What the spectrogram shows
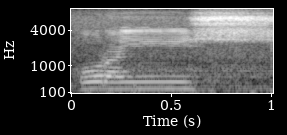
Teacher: جب قریش کے شین کو ہم پڑھ رہے ہیں تو آواز بند نہیں ہو رہی ہے احد کی طرح بلکہ جاری ہو رہی ہے قریش. ٹھیک ہے، تو یہ ہے رخوا.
